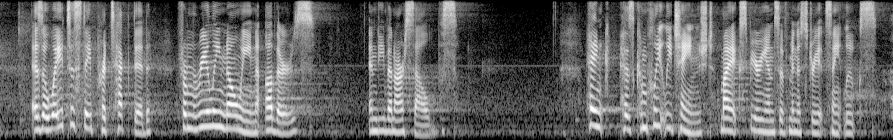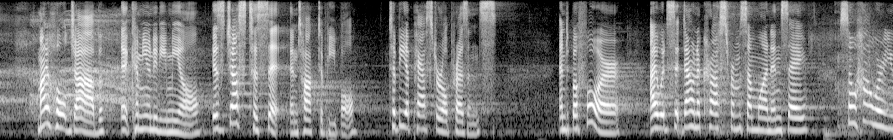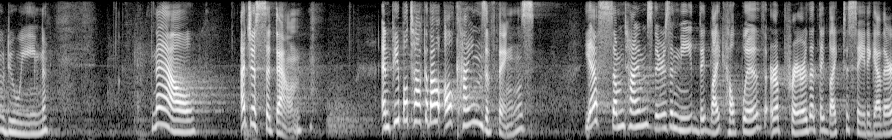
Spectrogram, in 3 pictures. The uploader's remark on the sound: preached at our celebration of the Holy Eucharist on Transfiguration Sunday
